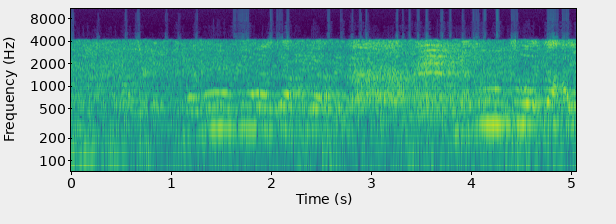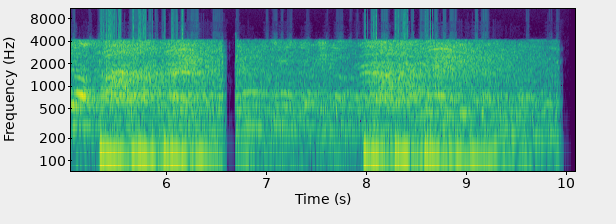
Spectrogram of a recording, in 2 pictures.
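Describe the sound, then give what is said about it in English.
A dense crowd murmur of overlapping voices and occasional raised shouts at a street protest in Toronto, where police are getting ready, continues throughout, joined in the second half by two heavy, low rumbling bursts. “Um, so th- that crowd was in Toronto, and here and here's um, just a little just a small clip of of the police that are getting ready, just in case anything gets out of uh, control.”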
